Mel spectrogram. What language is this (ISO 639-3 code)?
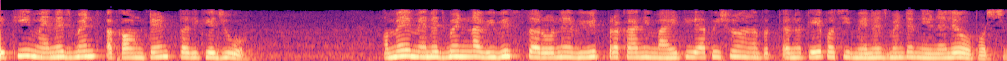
guj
